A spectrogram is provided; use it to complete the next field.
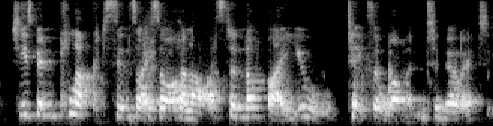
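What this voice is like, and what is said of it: Put-on accent, not convincing. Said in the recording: “I shouldn't have even tried with the accent”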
